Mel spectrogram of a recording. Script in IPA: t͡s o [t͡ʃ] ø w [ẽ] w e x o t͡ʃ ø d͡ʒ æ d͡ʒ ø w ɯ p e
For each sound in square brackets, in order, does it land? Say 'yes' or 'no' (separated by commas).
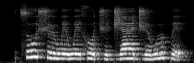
no, no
